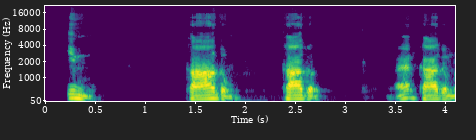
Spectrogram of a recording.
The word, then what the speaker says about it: காகம்: காகம் நம்ம உச்சரிக்கும் பொழுது அந்த கம்னு வரணும், காகம்.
